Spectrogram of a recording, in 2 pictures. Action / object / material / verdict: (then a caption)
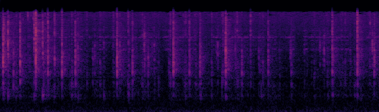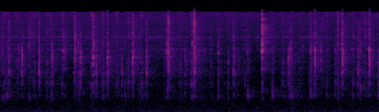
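tap / plastic game controller / plastic / none. A hollow white plastic Xbox controller is held in both hands while thumbs and fingers repeatedly click its buttons and sticks. The result is a steady stream of quick, sharp, bright plastic clicks with almost no ring and little low end, at a fairly quiet level.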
